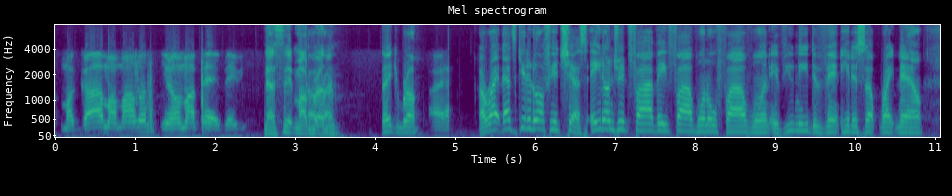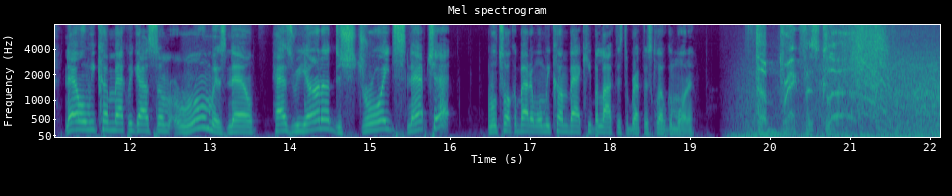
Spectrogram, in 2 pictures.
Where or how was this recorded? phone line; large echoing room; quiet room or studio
phone line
